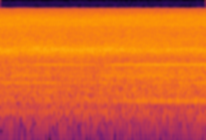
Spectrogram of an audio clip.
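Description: Steady airy hum of edge banding machinery running, with a few faint steady tones in it.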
